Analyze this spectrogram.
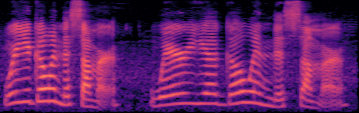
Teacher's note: Where ya, which is you, goin', dropping the G.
